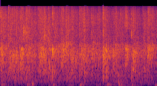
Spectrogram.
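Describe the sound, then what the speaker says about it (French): An audience applauds at a French entrepreneurship talk after the speaker invites everyone to clap, a steady, dense wash of many hands clapping throughout, fairly close and with no voices over it. "Tout le monde l'applaudir."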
